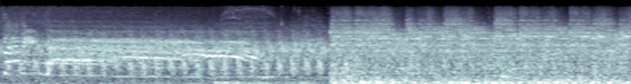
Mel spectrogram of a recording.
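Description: Anime episode soundtrack: dramatic background music under battle sound effects. A fuller, rushing rumble comes in about three seconds in.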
